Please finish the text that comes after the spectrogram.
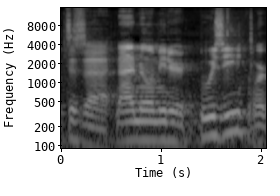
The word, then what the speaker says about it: Uzi: is a nine millimeter uzi or utse as it's pronounced in israel this is an actual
